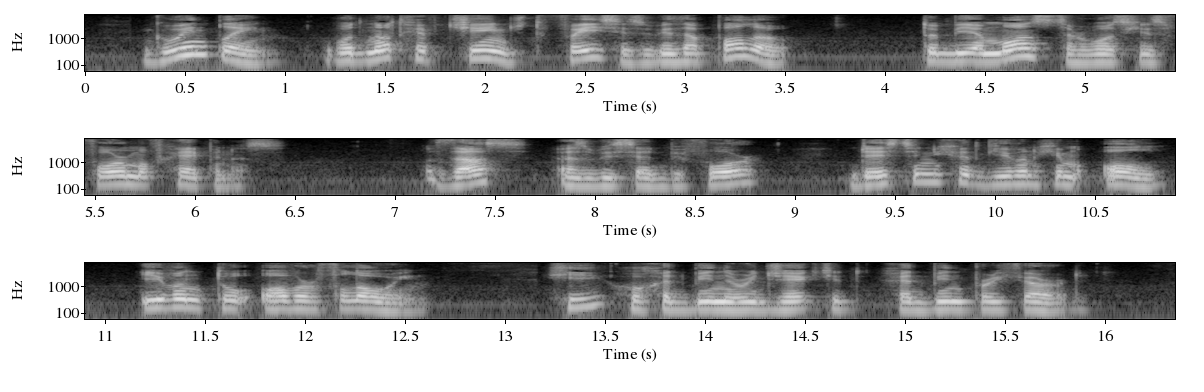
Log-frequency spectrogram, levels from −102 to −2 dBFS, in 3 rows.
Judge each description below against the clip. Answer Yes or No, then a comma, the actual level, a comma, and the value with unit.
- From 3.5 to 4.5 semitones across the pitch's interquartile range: No, average, 3.1 semitones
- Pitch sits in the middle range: Yes, medium, 145 Hz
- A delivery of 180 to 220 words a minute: No, average, 140 wpm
